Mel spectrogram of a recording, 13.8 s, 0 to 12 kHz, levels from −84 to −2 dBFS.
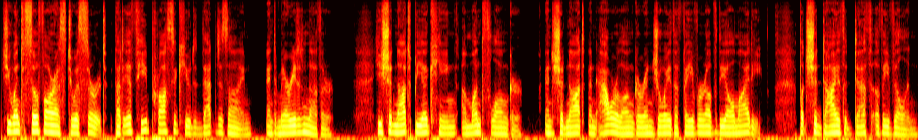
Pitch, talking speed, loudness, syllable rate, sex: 120 Hz, 195 wpm, -19 LUFS, 5.1 syllables/s, male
